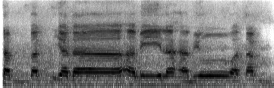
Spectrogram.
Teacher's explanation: یہاں پر سختی کے ساتھ قلقلہ اس لیے کیا ہے کیونکہ یہاں پر تشدید بھی ہے، تو تشدید کا اظہار بھی ہو اور قلقلہ بھی ہو، تو تبت یدا ابی لہب وتب، آگے ما اغنى عنہ مالہ وما کسب۔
